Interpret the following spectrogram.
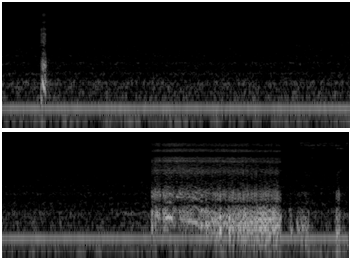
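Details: Kaya Boo, a dog, asleep and snoring: after a quiet stretch with a single faint click, one rough, rumbling snore lasts nearly two seconds, followed by a short breathy tail, with a constant low hum underneath.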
